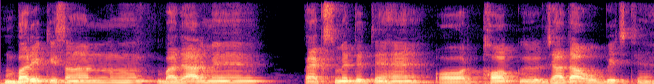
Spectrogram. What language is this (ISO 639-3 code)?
hin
